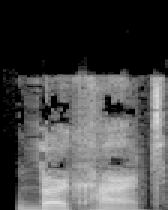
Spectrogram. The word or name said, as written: burckhardt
